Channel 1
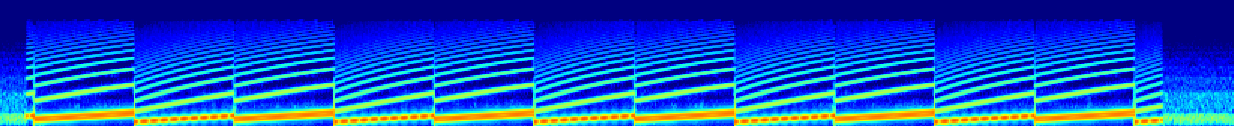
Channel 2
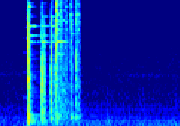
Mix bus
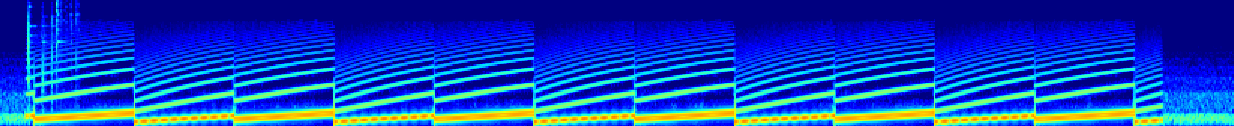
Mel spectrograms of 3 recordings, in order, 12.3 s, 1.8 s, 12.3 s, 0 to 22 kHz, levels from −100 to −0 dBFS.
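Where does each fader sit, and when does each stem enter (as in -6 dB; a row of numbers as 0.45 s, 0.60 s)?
-4.5 dB, -19.0 dB; 0.00 s, 0.00 s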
